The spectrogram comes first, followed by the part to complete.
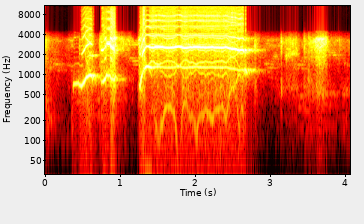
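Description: A child's voice gives a short rising yelp, then a long, high, steady scream lasting about a second and a half: a play-acted scream of fright.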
